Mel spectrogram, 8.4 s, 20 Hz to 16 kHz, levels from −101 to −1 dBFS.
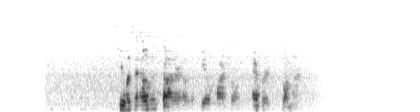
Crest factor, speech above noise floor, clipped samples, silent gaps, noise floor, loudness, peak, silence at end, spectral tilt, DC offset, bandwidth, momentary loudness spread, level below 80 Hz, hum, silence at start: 24 dB; over 61 dB; under 0.1%; none; under -90 dBFS; -30 LUFS; -12 dBFS; 2.65 s; -9 dB/octave; under 0.1%; 3.1 kHz; 21 LU; -90 dBFS; none; 2.4 s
